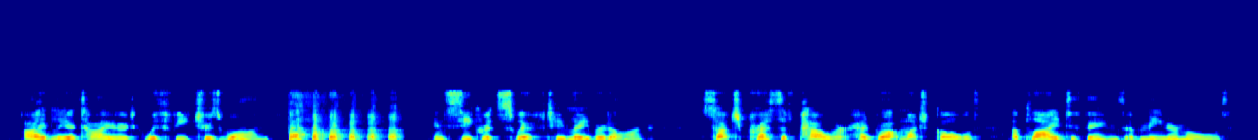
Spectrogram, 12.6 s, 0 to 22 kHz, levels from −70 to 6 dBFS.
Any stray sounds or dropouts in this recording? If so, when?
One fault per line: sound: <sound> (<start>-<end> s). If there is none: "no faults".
sound: laugh (2.9-4.1 s)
